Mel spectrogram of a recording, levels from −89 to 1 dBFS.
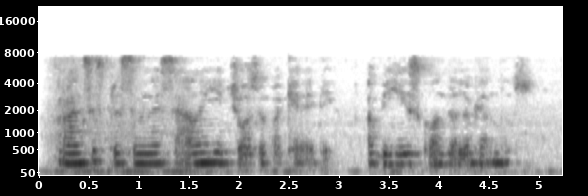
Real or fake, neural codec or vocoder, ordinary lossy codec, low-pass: fake; codec, 16 kHz, 8 kbps, FunCodec, trained on Chinese and English, 25 frames a second; AAC, 24 kbps; 7.2 kHz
